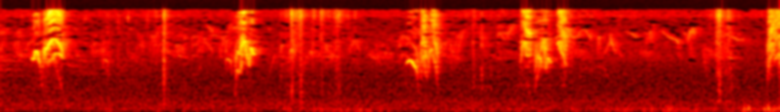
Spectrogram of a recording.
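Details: Red-cowled cardinal giving short, sharp, high chirped notes in irregular bursts, roughly eight over six seconds, some doubled, over a low steady background hiss.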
